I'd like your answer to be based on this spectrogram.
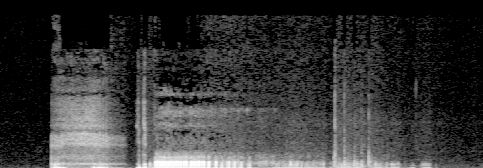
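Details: Female dog snoring while napping: a loud rattling, fluttering snore on an inward breath, trailing into softer snorting sounds.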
